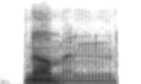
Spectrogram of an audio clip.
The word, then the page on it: gnomon: British English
